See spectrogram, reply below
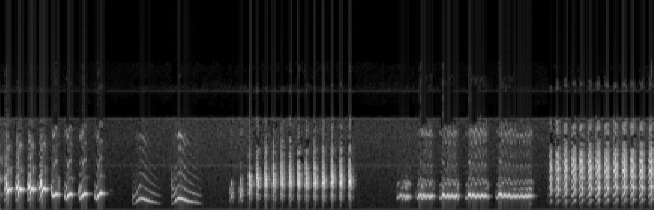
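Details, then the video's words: Chinese hwamei singing, a recording meant to prompt rival birds into song: rich varied phrases with repeated short whistles, two swooping downslurs, buzzy rapid note series, and a dense trilled passage closing the sequence. "Terapi poksay hongkong agar lawan ikutan bunyi"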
